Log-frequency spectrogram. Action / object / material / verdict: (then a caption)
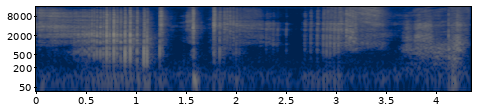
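scrape / thick paper book pages / paper / none. Flat hands with long red nails rub and squeeze the thick paper pages of a large open houseboat photo book, and a page is turned between squeezes. Soft, bright papery scraping and crinkling comes in bursts, with quick crisp flicks and almost no low end, at a quiet level.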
